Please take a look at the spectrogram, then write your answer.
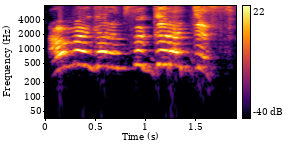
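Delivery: high, loud, thrilled with herself; crowing over a correct guess; excited. Real, not acted. Proud of guessing the plot right.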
